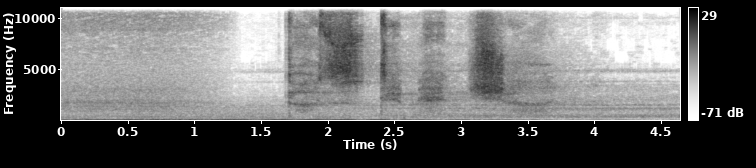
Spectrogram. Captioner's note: ghostly Voice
